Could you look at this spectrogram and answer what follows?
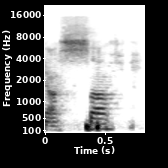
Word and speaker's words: Asaf: Esse nome, Asaf, ele é pronunciado como se tivesse 2 S's, porque vem do hebraico, e no hebraico não tem Z.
